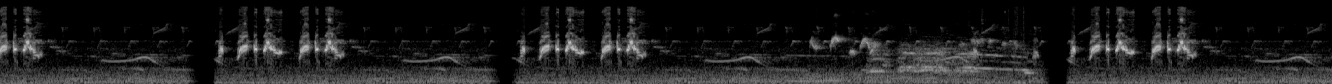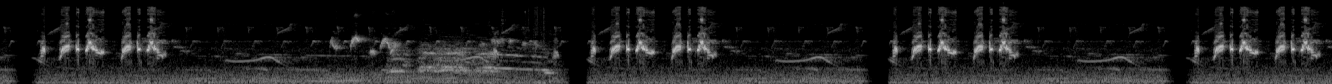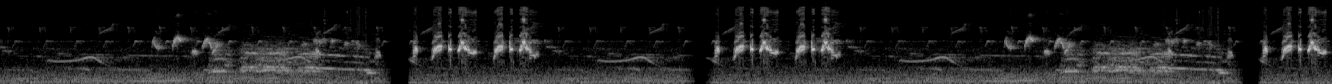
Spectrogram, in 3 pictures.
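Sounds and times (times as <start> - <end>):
bird whistled song phrases: 0.0 - 17.4, 18.2 - 39.9.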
